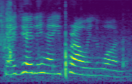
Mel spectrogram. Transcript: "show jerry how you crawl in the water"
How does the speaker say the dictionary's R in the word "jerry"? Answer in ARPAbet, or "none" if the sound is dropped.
L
